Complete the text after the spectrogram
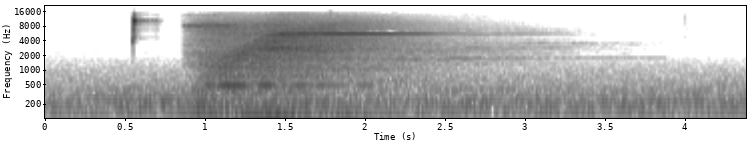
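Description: A bright shimmering whoosh swells and then fades away.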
